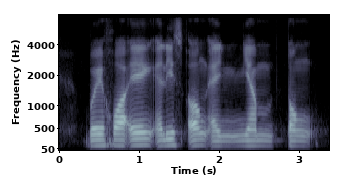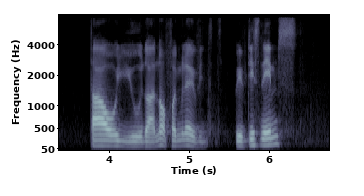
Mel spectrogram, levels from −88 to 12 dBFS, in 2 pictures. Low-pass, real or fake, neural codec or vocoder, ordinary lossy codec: 7.2 kHz; fake; codec, 16 kHz, 8 kbps, FunCodec, trained on Chinese and English, 25 frames a second; none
